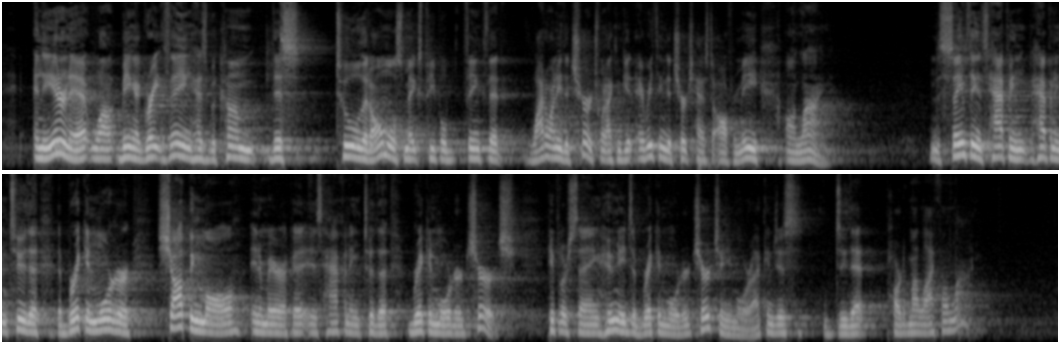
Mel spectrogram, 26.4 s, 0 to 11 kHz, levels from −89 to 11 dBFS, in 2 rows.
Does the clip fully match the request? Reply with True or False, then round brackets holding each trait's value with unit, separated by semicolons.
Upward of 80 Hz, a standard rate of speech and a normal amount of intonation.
True (140 Hz; 185 wpm; 4.0 semitones)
